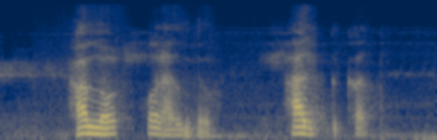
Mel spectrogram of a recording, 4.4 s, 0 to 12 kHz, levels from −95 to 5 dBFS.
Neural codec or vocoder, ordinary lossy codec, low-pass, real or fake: codec, 16 kHz in and 24 kHz out, 0.6 kbps, FocalCodec, streaming, 4096 codes; AAC, 64 kbps; 10.8 kHz; fake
